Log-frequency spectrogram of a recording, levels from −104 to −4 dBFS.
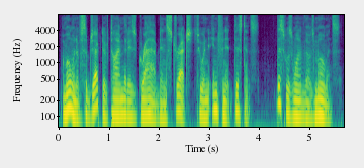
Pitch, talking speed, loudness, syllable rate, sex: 100 Hz, 210 wpm, -17 LUFS, 6.5 syllables/s, male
